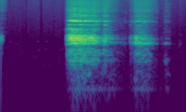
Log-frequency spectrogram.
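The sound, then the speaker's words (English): Two breaths are heard during a slow breathing relaxation exercise: a long, airy exhale like a sigh, followed after a short pause by a briefer breath, with no talking and quiet around them. “Breathing out any tension or stress to the count of four.”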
